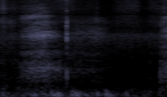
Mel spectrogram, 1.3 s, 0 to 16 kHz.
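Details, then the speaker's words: 1993 Plymouth Grand Voyager SE brake booster, removed and pressed by hand: short breathy whooshes as air rushes through instead of holding. The diaphragm inside is blown, unlike a good booster that stays silent. "So the, whatever you want to call it in their diaphragm, is blown in some fashion."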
